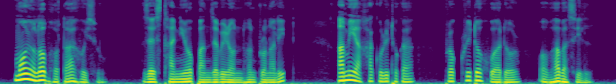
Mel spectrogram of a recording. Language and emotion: Assamese, sad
